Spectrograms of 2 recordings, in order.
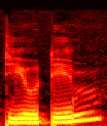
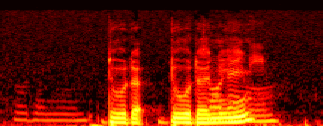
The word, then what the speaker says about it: Dodanim: And then we have Diodim, if I pronounce that correctly. Dodanim.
